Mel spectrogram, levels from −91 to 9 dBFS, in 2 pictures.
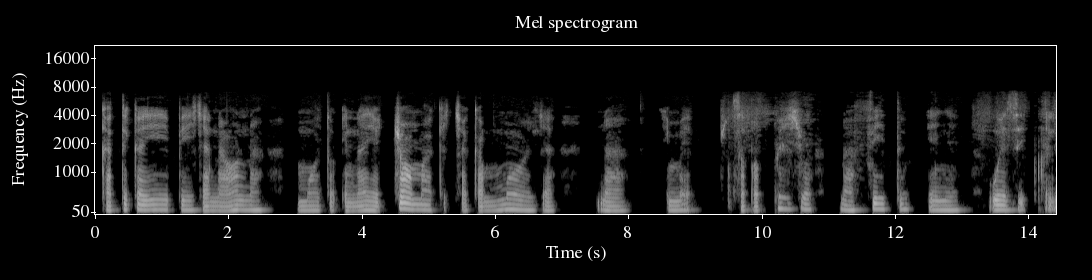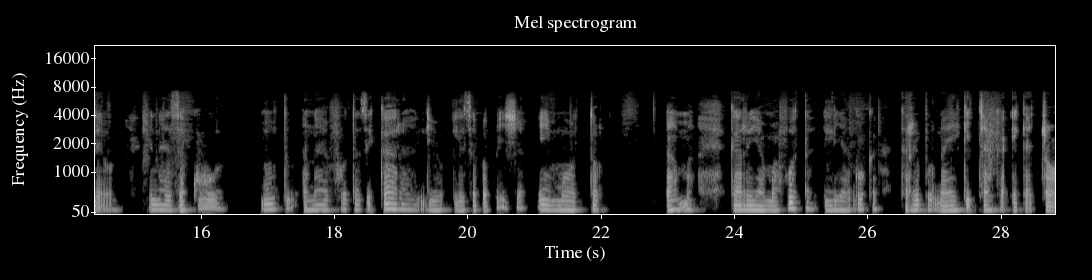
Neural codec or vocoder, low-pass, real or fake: none; 7.2 kHz; real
